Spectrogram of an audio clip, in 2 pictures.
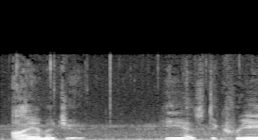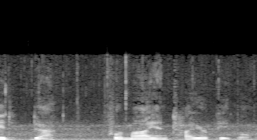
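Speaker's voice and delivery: low, hushed accusation with long pauses; solemn accusation. Acted. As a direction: reveal it gravely and softly, piece by piece. Esther solemnly accuses Haman before king.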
